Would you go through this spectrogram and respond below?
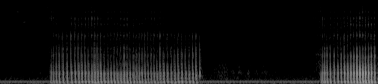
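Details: Sleeping King Charles Spaniel snoring while dreaming: one long, gravelly, pulsing snore of about a second and a half, a pause, then another throaty snore starting, with a constant low background hum.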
